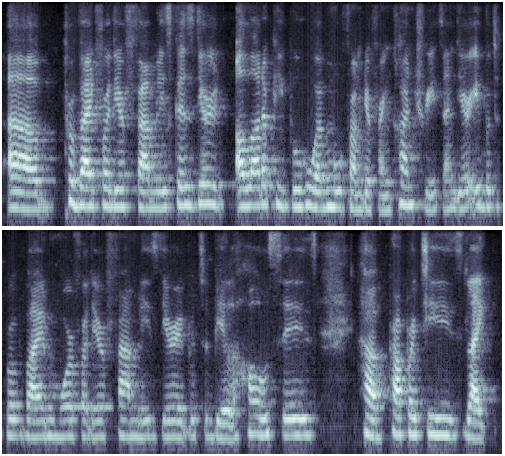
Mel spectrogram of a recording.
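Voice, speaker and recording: A woman's voice: on the low side, little pitch movement, fairly quick. Woman from Jamaica, chatty, laughs often, video call, interview guest.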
